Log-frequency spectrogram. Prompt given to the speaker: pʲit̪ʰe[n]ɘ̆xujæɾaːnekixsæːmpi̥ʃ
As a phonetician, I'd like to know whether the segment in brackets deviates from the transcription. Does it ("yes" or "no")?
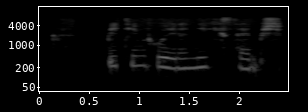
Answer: yes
